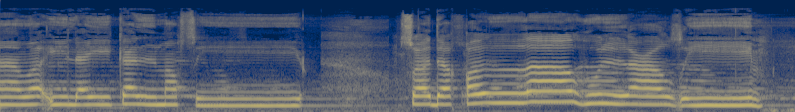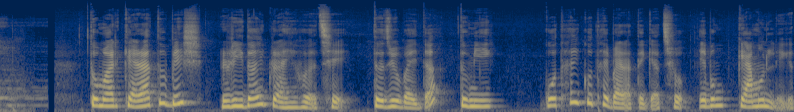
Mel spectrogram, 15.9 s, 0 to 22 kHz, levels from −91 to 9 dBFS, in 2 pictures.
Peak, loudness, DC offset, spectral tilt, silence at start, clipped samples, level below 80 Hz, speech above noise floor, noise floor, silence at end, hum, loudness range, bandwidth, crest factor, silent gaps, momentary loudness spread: -4 dBFS; -18 LUFS; under 0.1%; -4.5 dB/octave; 0 s; under 0.1%; -52 dBFS; 20 dB; -38 dBFS; 0 s; none; 5 LU; 15 kHz; 16 dB; 8.44-8.49 s; 9 LU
